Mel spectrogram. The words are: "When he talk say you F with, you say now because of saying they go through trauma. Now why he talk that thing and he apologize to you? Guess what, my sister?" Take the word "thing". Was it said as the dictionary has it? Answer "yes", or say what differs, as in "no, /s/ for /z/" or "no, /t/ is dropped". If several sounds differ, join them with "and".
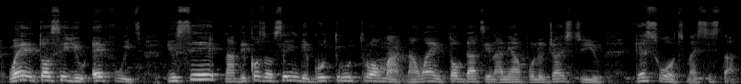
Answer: no, /t/ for /θ/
